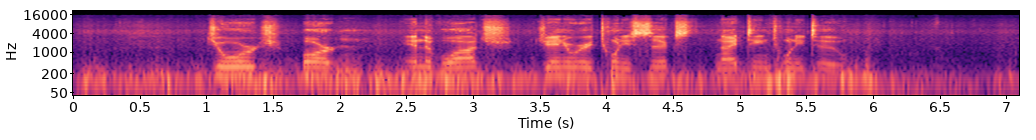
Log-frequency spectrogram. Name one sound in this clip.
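A man speaks calmly over a loudspeaker outdoors.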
